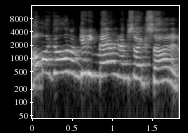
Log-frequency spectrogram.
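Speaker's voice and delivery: boastful bragging tone. Acting out a client talking about a wedding: imitating someone bragging. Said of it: "I'm bragging".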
